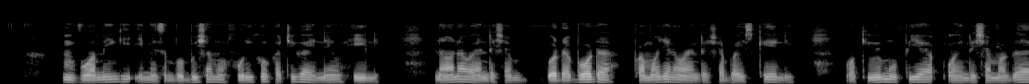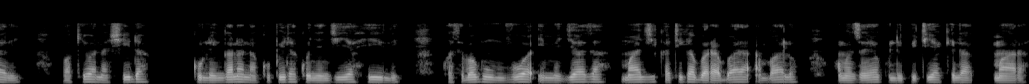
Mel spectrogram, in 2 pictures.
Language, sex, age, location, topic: Swahili, male, 18-24, Kisumu, health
